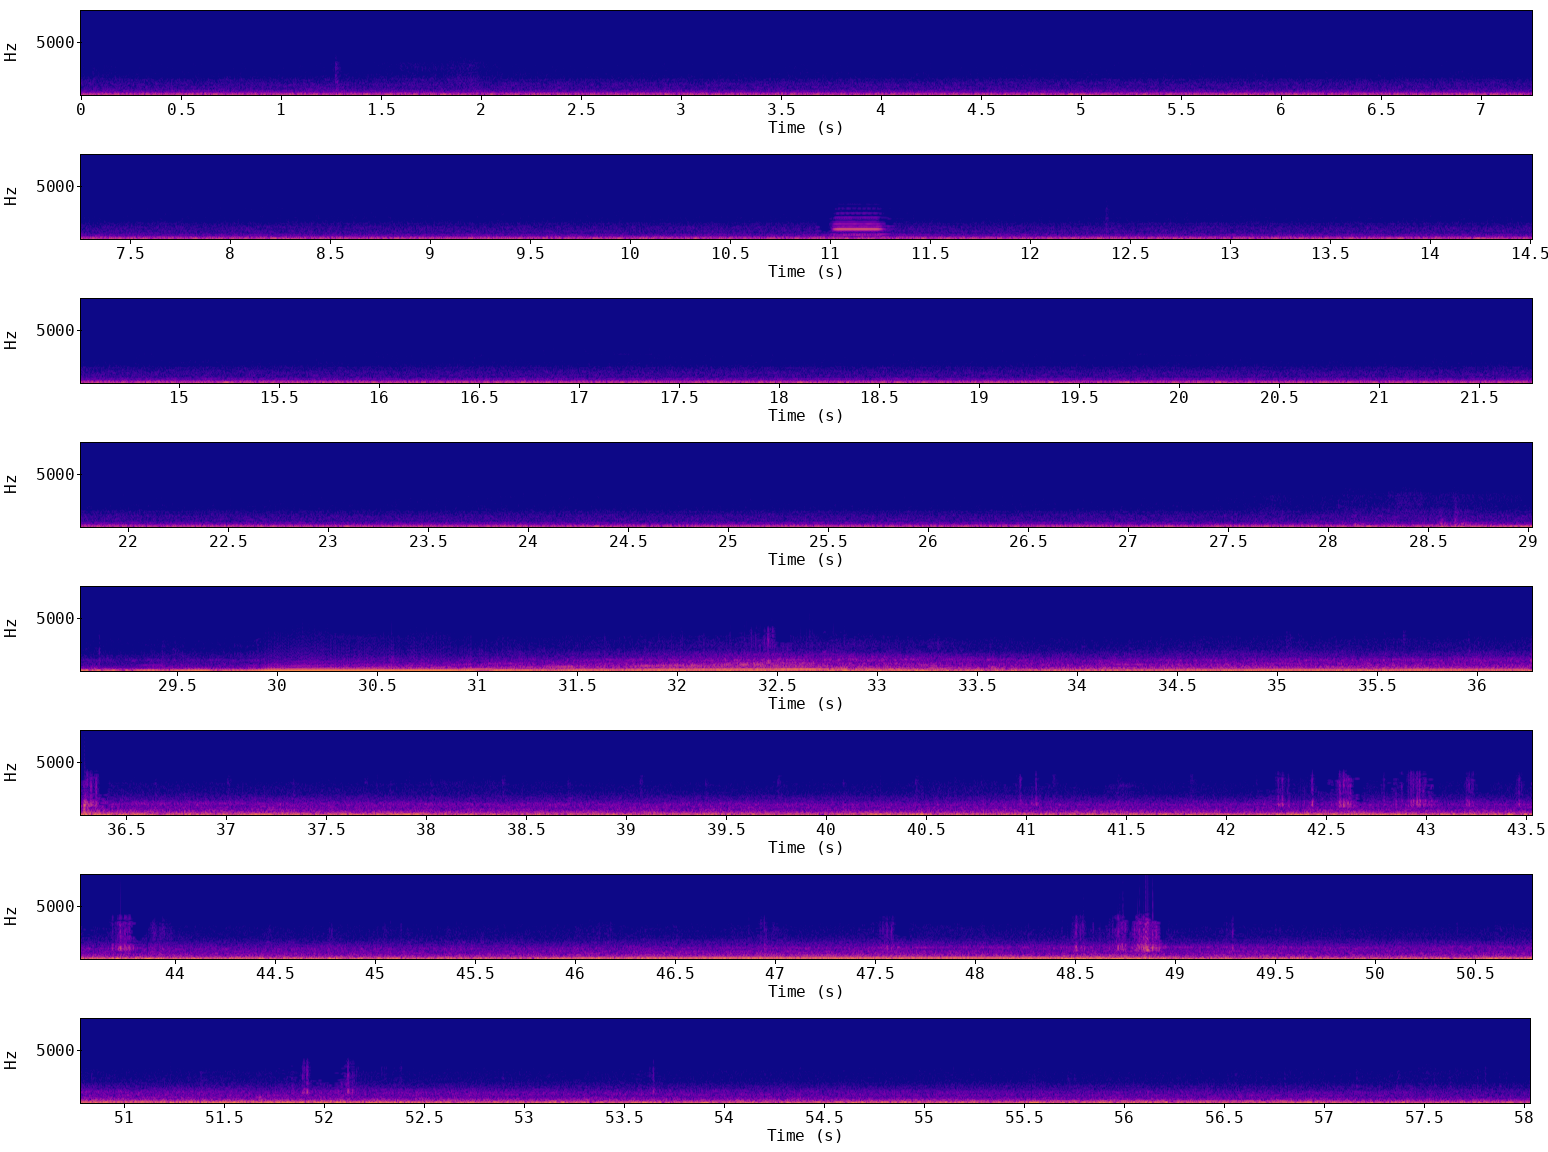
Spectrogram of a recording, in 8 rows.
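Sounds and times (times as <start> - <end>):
car engine running: 0.0 - 58.0
car horn beep: 11.0 - 11.5.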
